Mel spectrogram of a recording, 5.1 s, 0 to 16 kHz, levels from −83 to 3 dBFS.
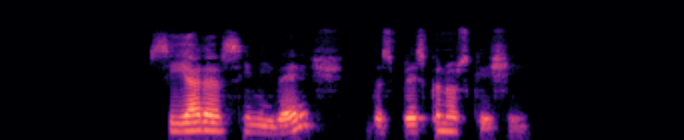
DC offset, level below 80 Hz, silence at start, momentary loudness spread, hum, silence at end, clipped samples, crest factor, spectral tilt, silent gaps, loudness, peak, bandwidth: under 0.1%; -68 dBFS; 1.1 s; 20 LU; none; 1.2 s; under 0.1%; 20 dB; -5.5 dB/octave; 2.57-2.74 s; -23 LUFS; -6 dBFS; 8.2 kHz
